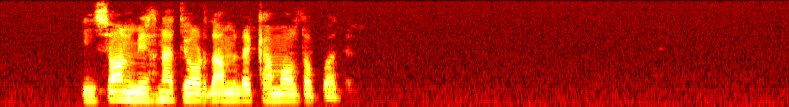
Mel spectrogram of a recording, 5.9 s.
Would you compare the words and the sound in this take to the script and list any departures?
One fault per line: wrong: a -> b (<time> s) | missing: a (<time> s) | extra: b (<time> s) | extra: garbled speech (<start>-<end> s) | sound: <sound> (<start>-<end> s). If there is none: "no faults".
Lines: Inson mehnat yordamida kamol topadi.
no faults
